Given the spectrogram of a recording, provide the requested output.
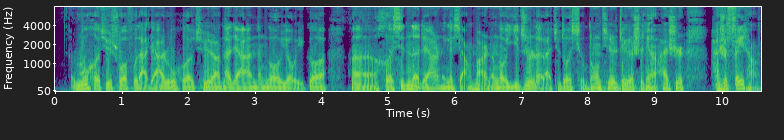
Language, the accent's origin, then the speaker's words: Chinese; Beijing, China; 很简单，我是北京人，这片土地特别熟悉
